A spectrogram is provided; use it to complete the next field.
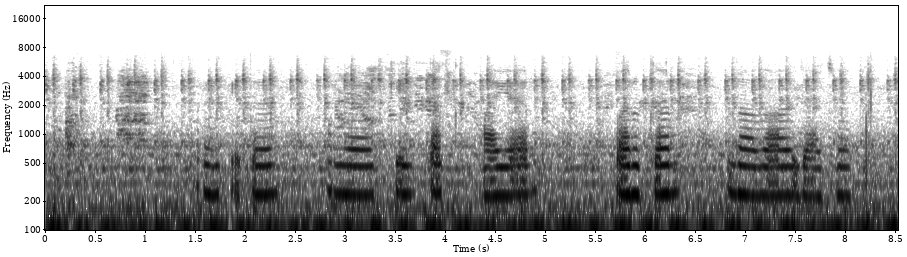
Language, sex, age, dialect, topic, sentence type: Magahi, female, 56-60, Northeastern/Surjapuri, banking, statement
